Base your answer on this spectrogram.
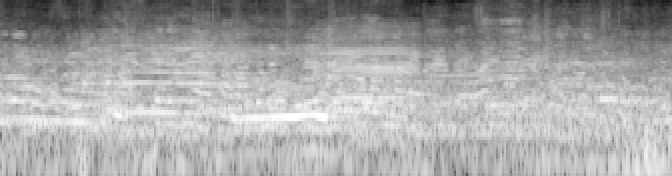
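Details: Cattle at Ambari market, where dairy cows and calves are being bought and sold, mid-April: a single sustained low moo lasting under a second, steady in pitch, heard amid constant murmuring of traders.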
